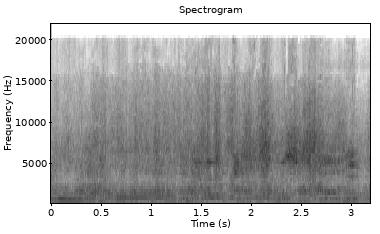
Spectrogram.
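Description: A rally slalom race car drives on a closed track at a regional slalom event, its engine note and tire noise sounding steadily and fairly loud throughout, with background voices murmuring over it.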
